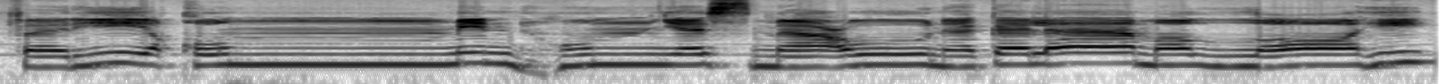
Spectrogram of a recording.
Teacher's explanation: نون ساکن کے بعد ہا ہے تو اظہار کا قاعدہ ہو رہا ہے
